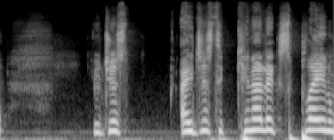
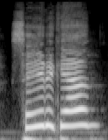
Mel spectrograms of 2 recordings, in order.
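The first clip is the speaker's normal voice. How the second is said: much higher, astonished request; stunned disbelief; 10 semitones higher than usual. Retold or imitated. Woman on a phone call, astonished and much higher. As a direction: gasp it out in disbelief.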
